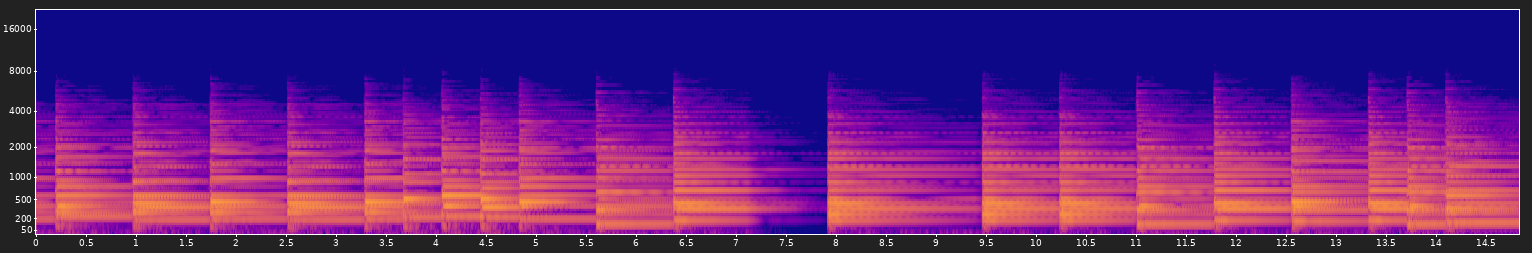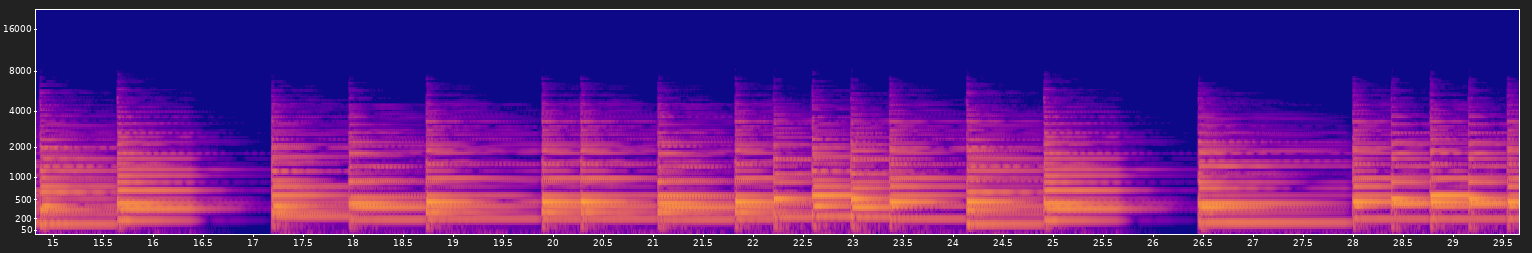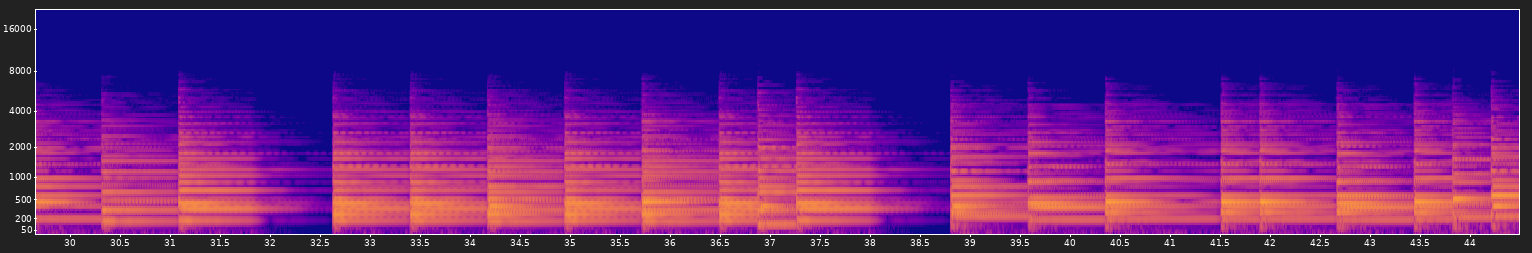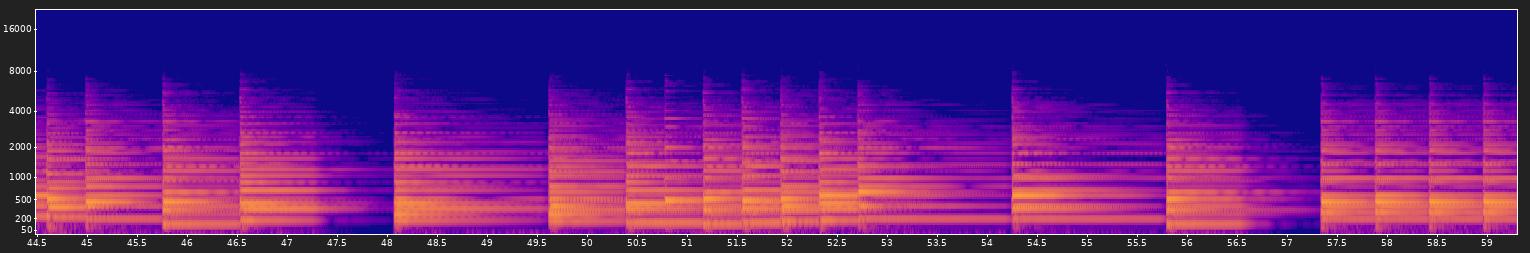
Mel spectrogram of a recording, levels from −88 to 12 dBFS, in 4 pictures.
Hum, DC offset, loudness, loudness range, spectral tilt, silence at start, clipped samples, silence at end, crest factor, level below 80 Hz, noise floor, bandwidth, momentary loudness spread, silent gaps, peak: none; under 0.1%; -19 LUFS; 3 LU; -8.5 dB/octave; 0 s; under 0.1%; 0 s; 16 dB; -54 dBFS; -48 dBFS; 6.2 kHz; 11 LU; none; -2 dBFS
